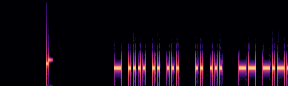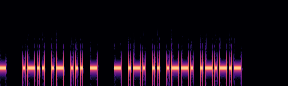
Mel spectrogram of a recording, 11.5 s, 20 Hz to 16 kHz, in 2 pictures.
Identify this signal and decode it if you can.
Morse code, heard as a keyed tone, about 25 wpm, 700 Hz. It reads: THIS IS MY LAST TRIP.
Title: Sentences from Top 1300 Words 25wpm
